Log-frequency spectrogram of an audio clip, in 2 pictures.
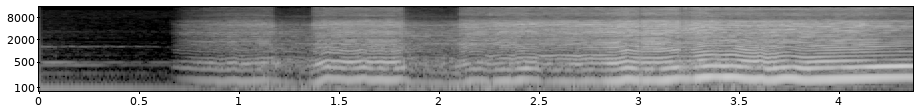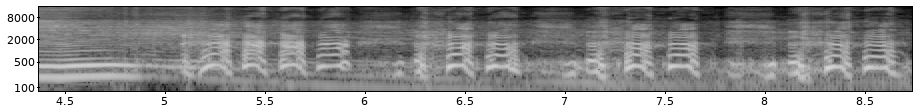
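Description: Dirt bike engine revving hard under load in deep snow, its pitch climbing and dipping, until the note drops away about five seconds in. Short, choppy wavering sounds follow.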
